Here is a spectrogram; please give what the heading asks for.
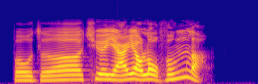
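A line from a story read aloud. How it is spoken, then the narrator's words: Mock-serious. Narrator (Chinese): 金上隐去笑意，故作严肃状，对公主道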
